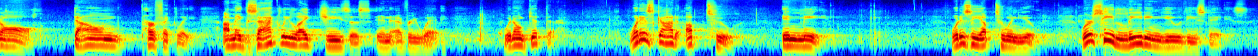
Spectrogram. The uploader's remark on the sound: We invited the Oak Hills Community to share — open mic style. This podcast only includes the opening remarks.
